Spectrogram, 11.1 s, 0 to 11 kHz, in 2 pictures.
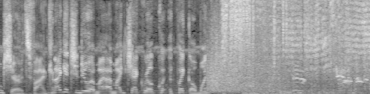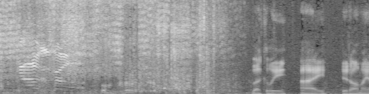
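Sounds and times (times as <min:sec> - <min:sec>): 
speech: 0:00.0 - 0:05.5, 0:07.1 - 0:08.3, 0:09.3 - 0:11.0
storm wind buffeting a microphone outdoors: 0:03.2 - 0:10.7.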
